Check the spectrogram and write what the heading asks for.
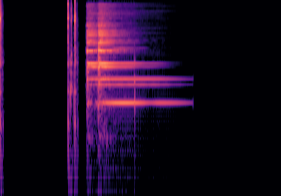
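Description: Subscribe-button animation sound effects: a mouse click, then a quick double click about a second later, followed by a notification-bell ding that rings out and fades over about a second and a half.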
